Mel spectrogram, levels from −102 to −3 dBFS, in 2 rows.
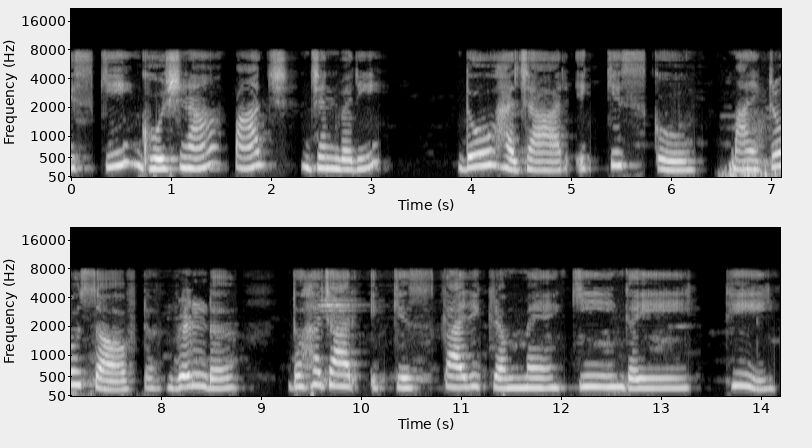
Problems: none marked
